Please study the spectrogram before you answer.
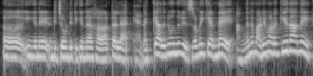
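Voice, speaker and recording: A woman's voice: mid-range voice, fast talker, natural voice. A woman doing a reassuring father in hospital. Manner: reassuring, joking to comfort. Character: middle-aged father in hospital, gruff then soothing.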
